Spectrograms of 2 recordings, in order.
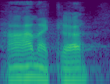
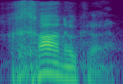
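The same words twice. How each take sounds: First: It begins with a plain h sound. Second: It begins with a throaty ch sound. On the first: The speaker calls it wrong. "It's not Hanukkah" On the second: The speaker calls it right. "you got to say the ch. It's Hanukkah"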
